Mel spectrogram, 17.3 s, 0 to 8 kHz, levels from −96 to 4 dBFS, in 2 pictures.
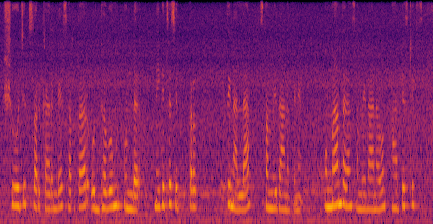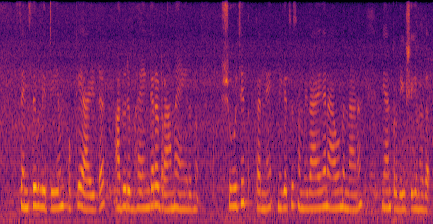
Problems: none marked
